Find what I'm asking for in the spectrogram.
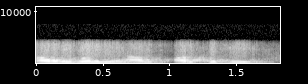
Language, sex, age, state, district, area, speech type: Hindi, male, 45-60, Bihar, Begusarai, rural, conversation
